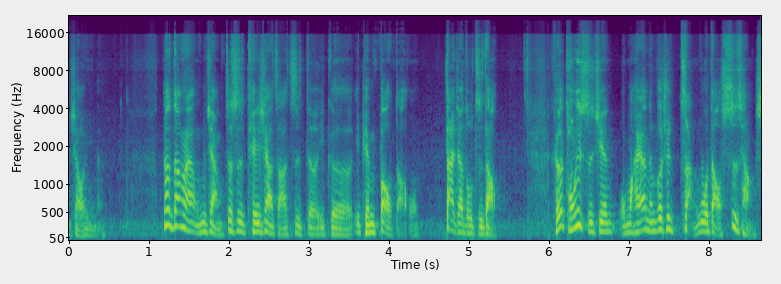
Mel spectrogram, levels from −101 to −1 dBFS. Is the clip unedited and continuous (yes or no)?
yes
